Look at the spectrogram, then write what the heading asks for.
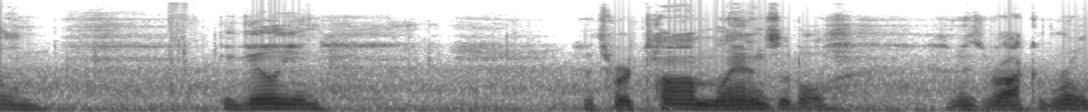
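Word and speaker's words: Landsiedel: Tom Lanzel was the leader of the band, co-lead singer and bass guitar player. I believe the D is silent. Although Lanzol is spelled L A N D S I E D E L.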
